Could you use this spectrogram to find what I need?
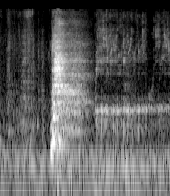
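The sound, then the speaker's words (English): A single wet, airy slurp of bitter coffee being sipped, loud and brief, fading into a faint liquid hiss and a soft gurgle afterward, with no talking. “So I'm going to give you an ASMR sip.”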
